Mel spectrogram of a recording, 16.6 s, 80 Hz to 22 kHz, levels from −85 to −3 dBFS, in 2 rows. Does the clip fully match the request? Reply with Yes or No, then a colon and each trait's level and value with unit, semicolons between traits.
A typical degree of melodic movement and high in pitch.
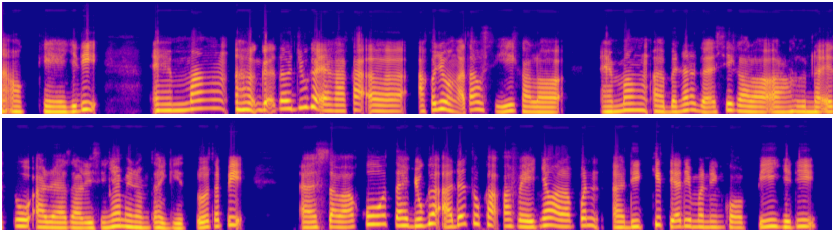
Yes: average, 4.1 semitones; high, 205 Hz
